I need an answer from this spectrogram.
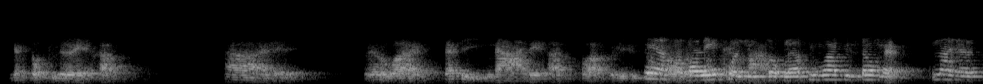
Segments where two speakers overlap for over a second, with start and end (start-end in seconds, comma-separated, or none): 6.5-7.7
